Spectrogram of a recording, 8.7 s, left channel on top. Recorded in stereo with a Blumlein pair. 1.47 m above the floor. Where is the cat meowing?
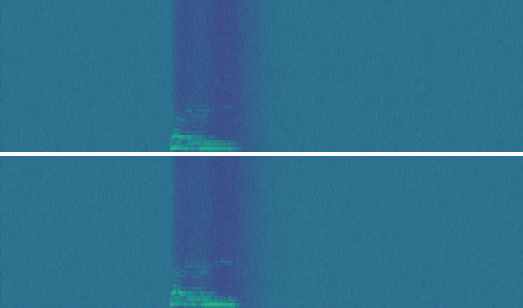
65° right, 3 m; by 4.0 s 45° right, 1.7 m.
